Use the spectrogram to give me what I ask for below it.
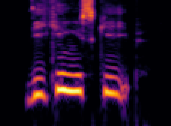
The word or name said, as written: vikingeskib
